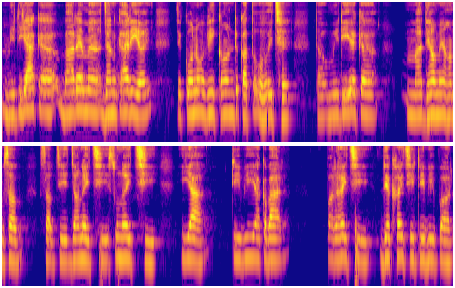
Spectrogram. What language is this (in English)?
Maithili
